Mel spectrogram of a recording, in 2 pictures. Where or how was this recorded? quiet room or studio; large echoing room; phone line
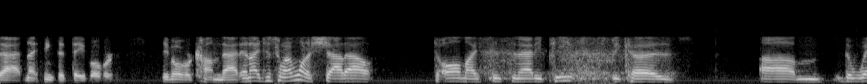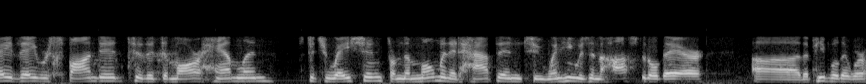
phone line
